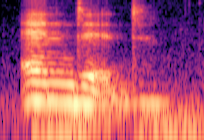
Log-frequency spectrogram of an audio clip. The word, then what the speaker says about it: ended: And In the infinitive, the final sound is the d sound. Therefore, it is case 3, ended, where the ed is pronounced with the I as in sit and the d sound.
